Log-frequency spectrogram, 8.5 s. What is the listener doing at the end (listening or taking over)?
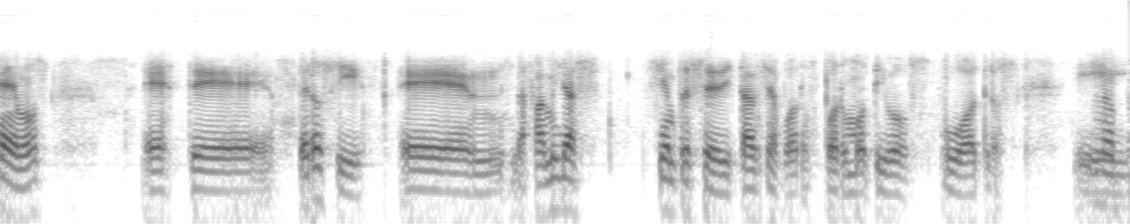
taking over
